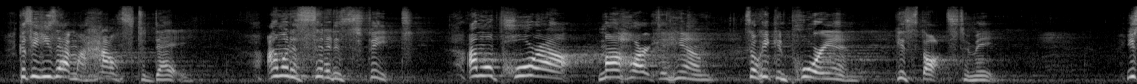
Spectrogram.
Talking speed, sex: 160 wpm, female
